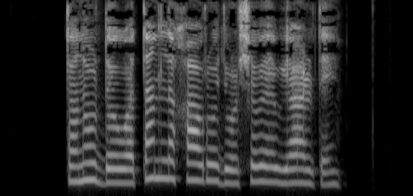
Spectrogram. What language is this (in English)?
Pashto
